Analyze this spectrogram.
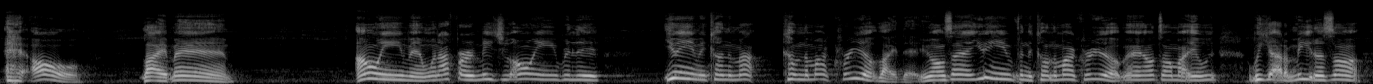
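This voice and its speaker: A man's voice: high voice, brisk, gravelly, a little mellow. A man, chatting casually and laid-back with plenty of slang and swearing. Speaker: podcast panelist. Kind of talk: casual chat.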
